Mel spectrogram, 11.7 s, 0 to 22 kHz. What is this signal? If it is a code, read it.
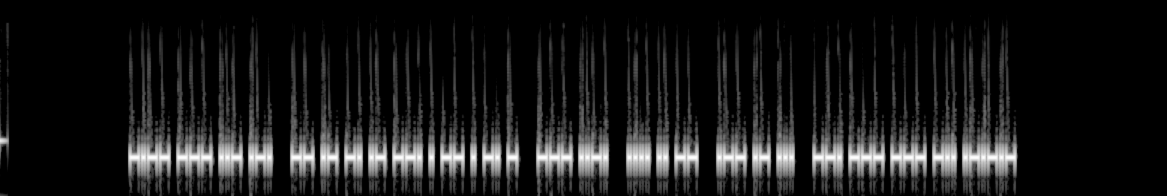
Morse code, heard as a keyed tone, about 40 wpm, 700 Hz. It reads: YOUR MANAGEMENT OF HIM WAS GOOD.
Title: Sentences from Top 1000 Words - Review Part 4 - 40wpm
